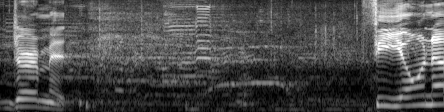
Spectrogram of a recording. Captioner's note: audience cheering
